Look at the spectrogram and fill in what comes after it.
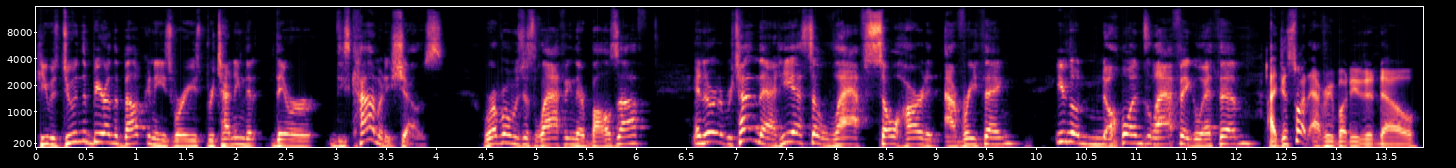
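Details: Adult man speaking; typical speech.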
